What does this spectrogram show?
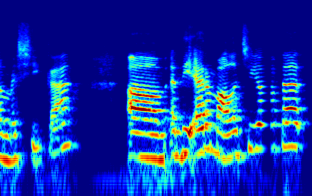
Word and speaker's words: Mexica: The X in Mexico, in the indigenous language of Mexico called Nahuatl, is pronounced sh. So Mexico should be pronounced Mexico. And the people of Mexico are the Meshika.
